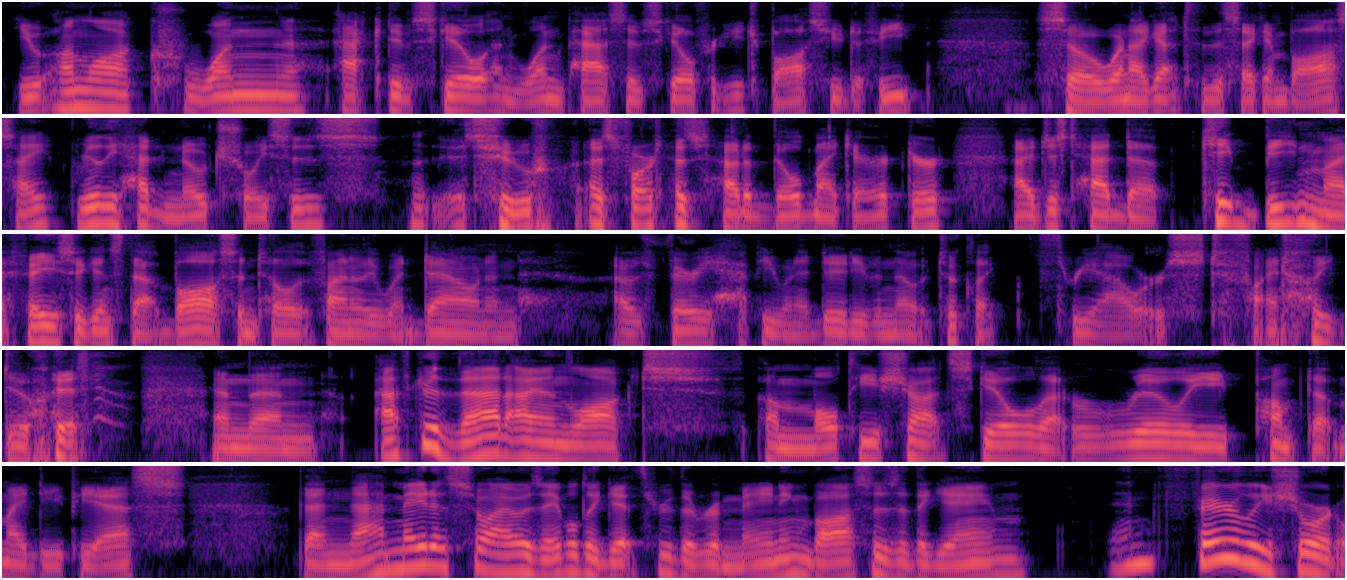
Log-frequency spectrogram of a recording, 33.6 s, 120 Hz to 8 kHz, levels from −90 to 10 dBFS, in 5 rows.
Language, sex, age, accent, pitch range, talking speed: English, male, 20-39, American, 100-125 Hz, 190 wpm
